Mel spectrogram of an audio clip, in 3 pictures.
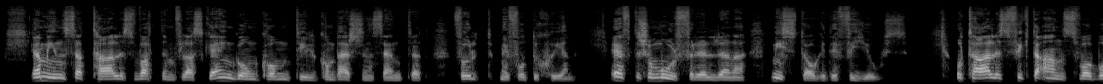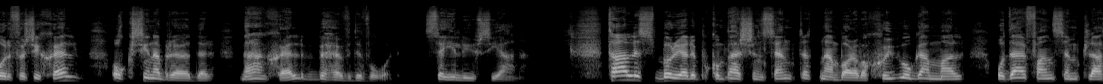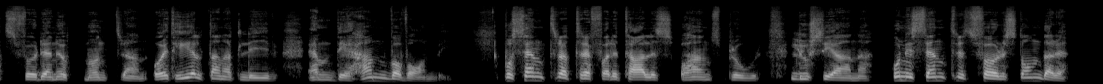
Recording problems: thin; very; fading below 350 Hz

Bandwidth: 16 kHz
